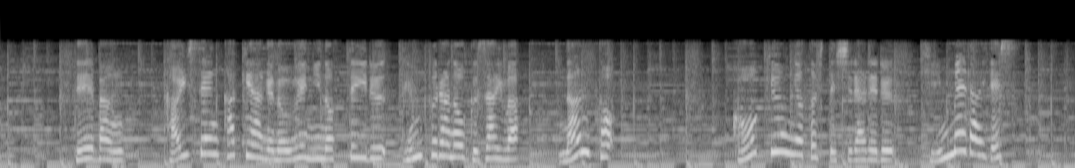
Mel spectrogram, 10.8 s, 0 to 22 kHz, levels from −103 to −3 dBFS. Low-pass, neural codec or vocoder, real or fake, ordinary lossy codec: none; none; real; none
